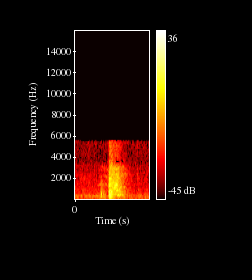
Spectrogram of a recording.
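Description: A single short sneeze bursts out of near silence, fairly faint and sharp, with a small intake of breath just before it.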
